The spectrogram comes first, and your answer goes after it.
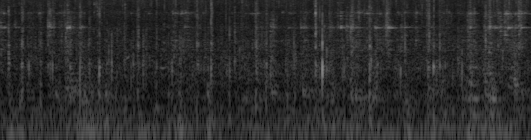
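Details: Horse hauling a carriage in the rain, hooves striking in a quick, steady clip-clop while rain hisses throughout, with one bright squeak midway and soft creaks.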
